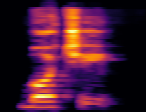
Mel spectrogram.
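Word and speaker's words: Bocchi: Is how's it pronounced? Bochi or Buchi? Bochi.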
